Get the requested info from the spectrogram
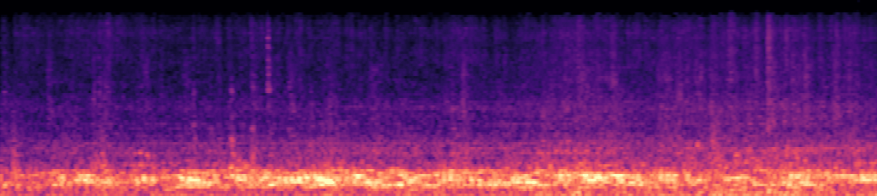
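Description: Racing pigeons cooing, low overlapping coos that run on without a break, over a steady low hum.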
